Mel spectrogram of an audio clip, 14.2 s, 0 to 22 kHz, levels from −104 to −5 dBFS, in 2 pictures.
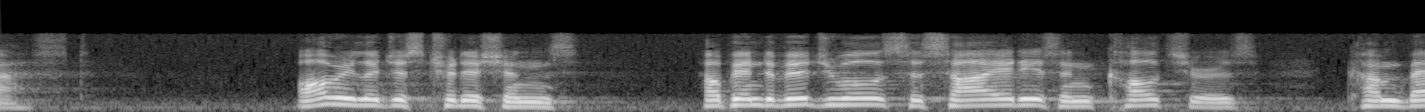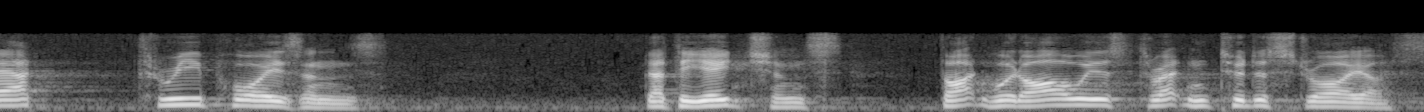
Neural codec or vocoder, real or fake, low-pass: none; real; 7.2 kHz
